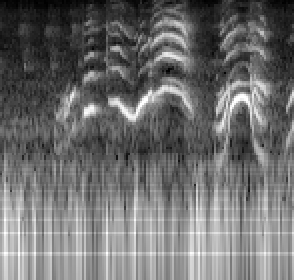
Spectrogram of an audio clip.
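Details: Household parrot in talk with a child gives a run of arching, strongly harmonic calls that rise then fall, growing louder midway, with a short pause before a final pair of curved notes.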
